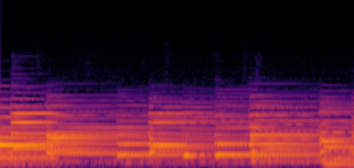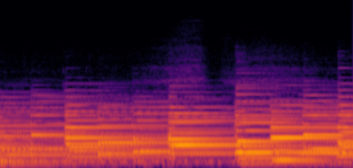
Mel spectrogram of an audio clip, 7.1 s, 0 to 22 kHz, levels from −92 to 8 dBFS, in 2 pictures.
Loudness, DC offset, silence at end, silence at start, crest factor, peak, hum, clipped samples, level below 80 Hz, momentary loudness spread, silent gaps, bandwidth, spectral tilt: -22 LUFS; under 0.1%; 0 s; 0 s; 14 dB; -8 dBFS; none; under 0.1%; -46 dBFS; 9 LU; none; 5.2 kHz; -9.5 dB/octave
